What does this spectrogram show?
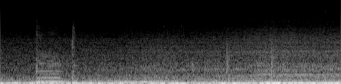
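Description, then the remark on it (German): A Volga car cruising along the Autobahn after leaving a city northward through suburbs: a loud, steady low rumble of engine and tyres throughout, with a brief higher whine rising in the first second. No one speaks. “Der Wolga verließ die Stadt in nördlicher Richtung. Lange ging es durch Vororte. Schließlich erreichten wir die Autobahn.”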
